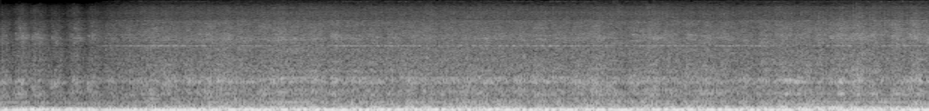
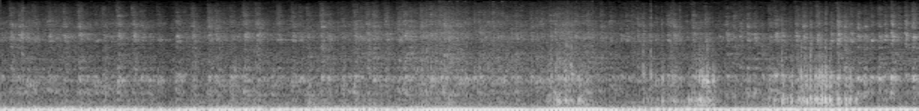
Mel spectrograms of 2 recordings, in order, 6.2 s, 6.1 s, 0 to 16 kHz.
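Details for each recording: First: 1984 Chevy Silverado with swapped-in 350 V8 warming up in cold weather, idling in gear; oil is fuel diluted. Deep, even burble with no knocks or stumbles. Normal idle in gear. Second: 1984 Chevy Silverado after a 305-to-350 swap: the deep V8 idle sags when put in gear and slowly recovers; the new carburetor is suspected, not confirmed.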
